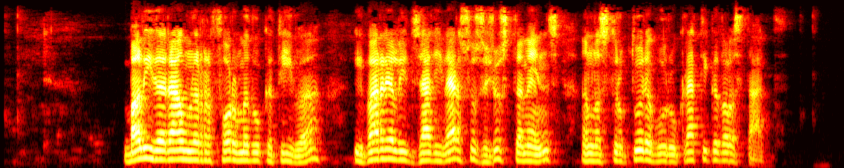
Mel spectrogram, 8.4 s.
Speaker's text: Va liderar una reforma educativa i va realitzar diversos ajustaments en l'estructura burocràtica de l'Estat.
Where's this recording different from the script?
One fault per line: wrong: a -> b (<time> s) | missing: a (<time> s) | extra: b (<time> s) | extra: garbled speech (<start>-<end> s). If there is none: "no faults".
no faults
